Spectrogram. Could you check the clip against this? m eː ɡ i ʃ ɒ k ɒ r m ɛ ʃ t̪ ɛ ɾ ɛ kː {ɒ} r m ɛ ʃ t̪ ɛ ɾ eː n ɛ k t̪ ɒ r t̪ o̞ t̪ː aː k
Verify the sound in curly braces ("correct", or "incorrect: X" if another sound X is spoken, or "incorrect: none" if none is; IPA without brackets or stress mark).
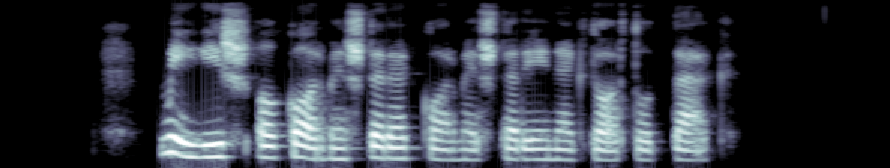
correct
